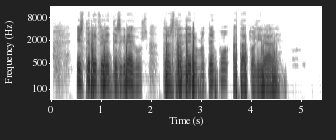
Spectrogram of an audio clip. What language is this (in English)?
Galician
